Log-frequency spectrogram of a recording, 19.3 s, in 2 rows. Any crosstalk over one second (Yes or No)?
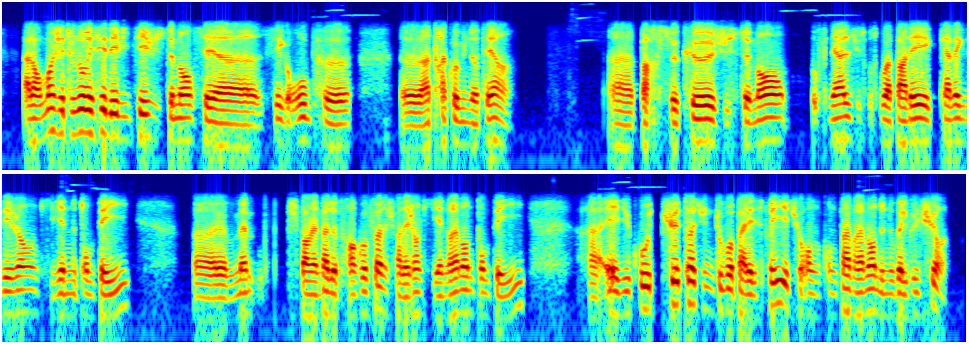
No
